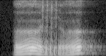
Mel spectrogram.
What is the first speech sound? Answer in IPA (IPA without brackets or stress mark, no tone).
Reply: əː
